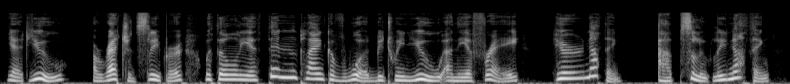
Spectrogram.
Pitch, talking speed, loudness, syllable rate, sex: 205 Hz, 160 wpm, -17 LUFS, 4.9 syllables/s, female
